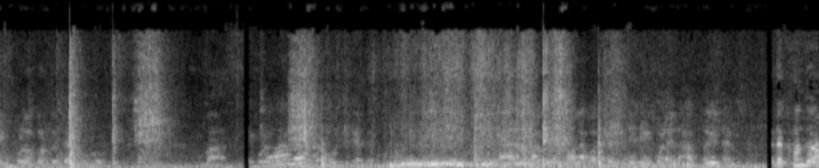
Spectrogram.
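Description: A metal spatula scrapes and stirs food in a large iron pan.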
